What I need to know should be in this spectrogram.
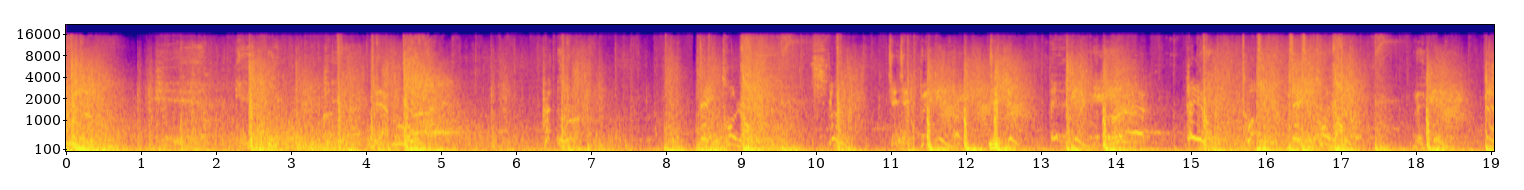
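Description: Punches and kicks land with sharp thuds and whooshes.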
